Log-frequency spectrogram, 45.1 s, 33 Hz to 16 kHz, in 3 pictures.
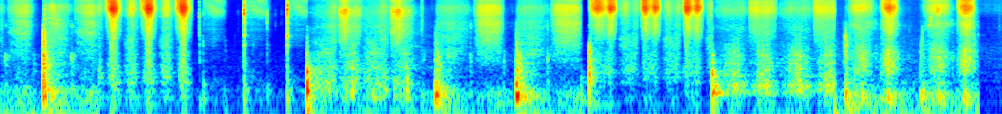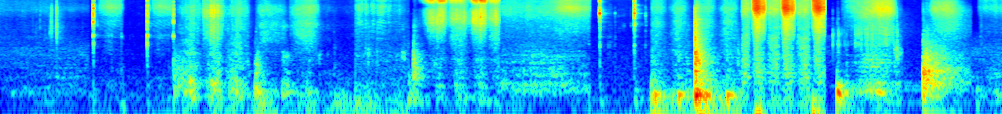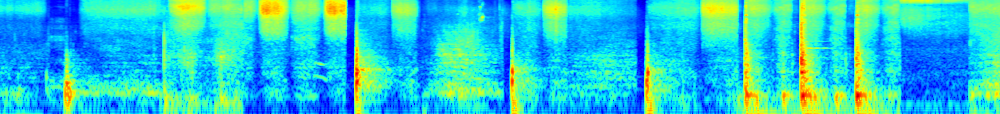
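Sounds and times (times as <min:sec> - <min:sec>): scraping and rubbing strokes: 0:04.8 - 0:14.7, 0:16.6 - 0:23.9, 0:24.8 - 0:28.5, 0:29.1 - 0:35.3, 0:35.9 - 0:45.0.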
